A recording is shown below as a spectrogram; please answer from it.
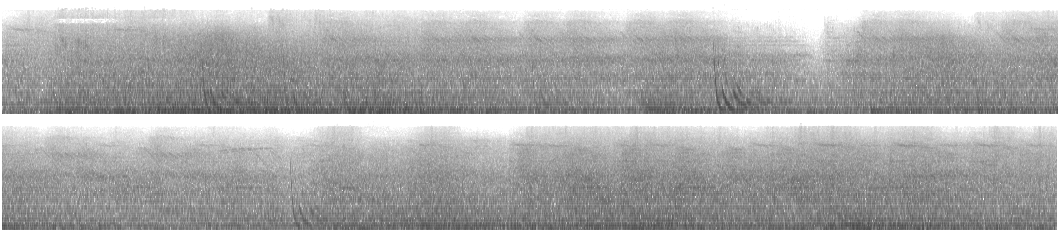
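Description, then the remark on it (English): Video game space combat between ships: a dense, loud, continuous rumble with repeated booming explosions and sharp blasts cutting through, no one speaking. “They're very good explosions.”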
